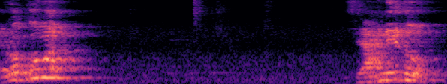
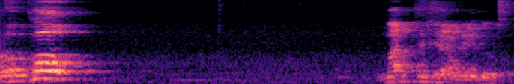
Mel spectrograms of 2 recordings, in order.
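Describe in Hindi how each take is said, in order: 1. विराम 'mat' के ठीक बाद आता है। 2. विराम 'roko' के ठीक बाद आता है। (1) "आप बोलोगे जा भाई जा" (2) "ए भाई रुक, सर ने जाने के लिए मना किया"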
